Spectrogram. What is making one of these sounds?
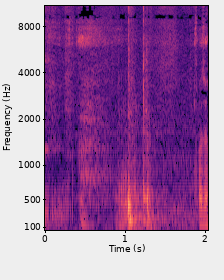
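A car's rear door handle clicks as it is pulled.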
